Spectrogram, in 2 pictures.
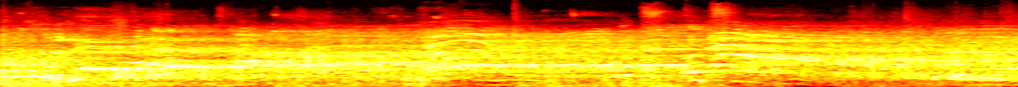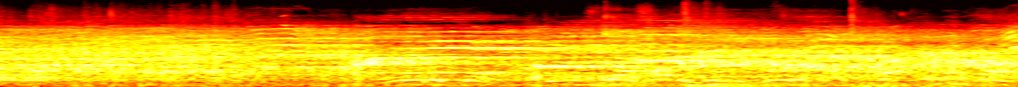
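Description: Indoor volleyball play: the ball being hit and bouncing on the court amid many voices of players and spectators calling and talking in a gym hall.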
